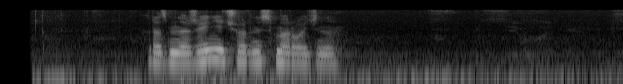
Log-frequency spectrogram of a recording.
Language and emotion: Russian, neutral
